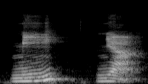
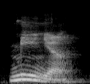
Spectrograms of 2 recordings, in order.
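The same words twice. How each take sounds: First: "Minha" drawn out as mi, then nha; split into syllables. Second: Said in the usual way. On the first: Shown as a demonstration. Teacher showing syllable separation, "Minha" split as mi-nha. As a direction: say "Minha" slowly in two parts, mi and nha. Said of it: "One syllable mi, another syllable nha". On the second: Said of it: "One syllable mi".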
